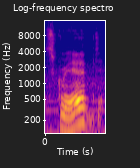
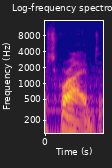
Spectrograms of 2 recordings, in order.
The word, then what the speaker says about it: Scribd: The portable documents formatted file should be available at Scribd, or Scribed, would probably be the correct pronunciation.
